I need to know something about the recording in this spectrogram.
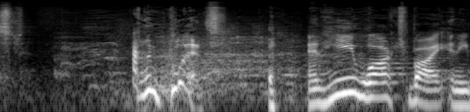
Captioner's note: laughter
